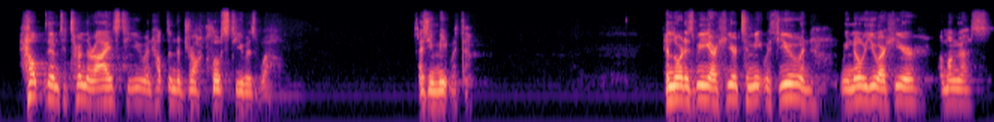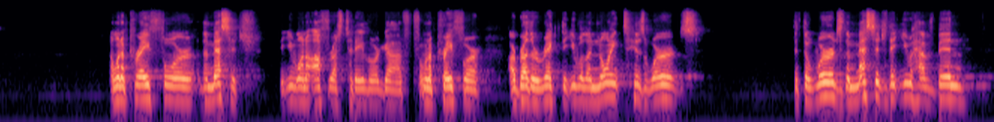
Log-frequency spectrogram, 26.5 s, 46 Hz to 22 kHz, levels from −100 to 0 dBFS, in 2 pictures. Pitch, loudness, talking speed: 130 Hz, -25 LUFS, 180 wpm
